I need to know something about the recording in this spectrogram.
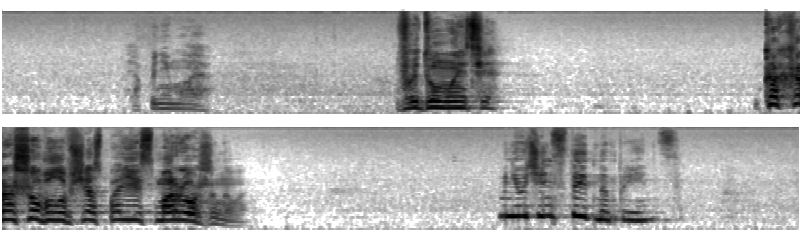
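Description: A young man talks with animation, close by.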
